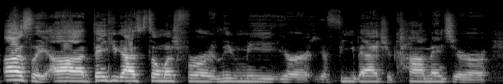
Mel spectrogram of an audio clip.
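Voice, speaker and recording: A man giving a casual, rambling vlog update in an animated, self-deprecating way, his voice slightly raspy from a sore throat. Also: medium pitch, normal speed. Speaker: video blogger.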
